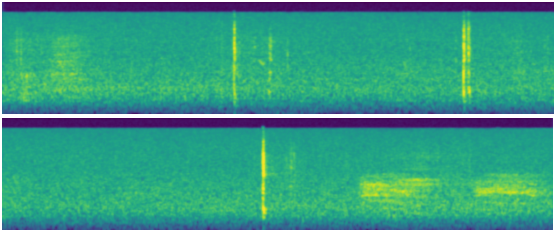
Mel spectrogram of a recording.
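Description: Rush stems being braided by hand, giving a few sharp clicks and crackles over a quiet hiss, with a short scratchy rustle near the end.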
